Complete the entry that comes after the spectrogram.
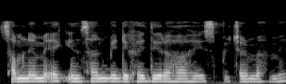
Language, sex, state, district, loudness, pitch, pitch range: Hindi, male, Arunachal Pradesh, Longding, -15 LUFS, 140 Hz, 135-145 Hz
